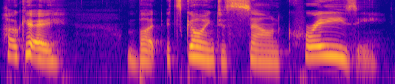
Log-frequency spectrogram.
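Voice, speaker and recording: A tough female adventurer in an audio drama. She speaks at a middle pitch with a sardonic edge and spins her tale in plain, colloquial language, like someone battered but unbowed. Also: animated, slow, darkish tone. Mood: wry, pained. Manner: wry, sardonic, colloquial storytelling. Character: Carmen, tough wry wounded woman adventurer telling her tale. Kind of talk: audio drama acting, conversational storytelling.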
